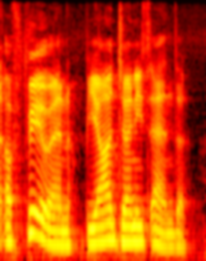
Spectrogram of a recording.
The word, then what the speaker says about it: Frieren: We are Mac, Quincy, Sister, Nate, and I'm Zip, and today we're talking about Season 1 of Frieren, Beyond Journey's End. I pronounced the name right.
